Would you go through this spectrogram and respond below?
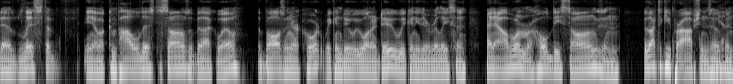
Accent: Bowling Green, Kentucky, United States; I play in a band called … I'm from Bowling Green, Kentucky.

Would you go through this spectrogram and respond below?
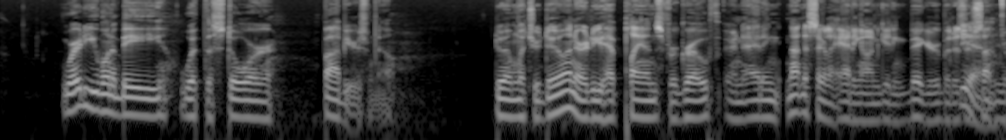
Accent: Morgantown, Kentucky, United States; which I'm from Morgantown, Butler County.

